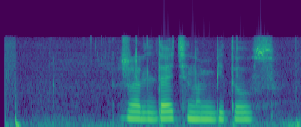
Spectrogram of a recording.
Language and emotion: Russian, neutral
